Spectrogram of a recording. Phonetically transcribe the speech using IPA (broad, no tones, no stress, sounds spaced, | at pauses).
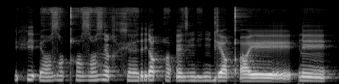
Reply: fʲ ɛ ʔ e̤ zˤ e̤ qʰ e̤ zˤ i̤ z ẽ χ x ɛ̤ r i q i̤ ʔ ɛ̃ z ŋ i̤ ŋ ɡ eː qʼ eː | ɾ ẽ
